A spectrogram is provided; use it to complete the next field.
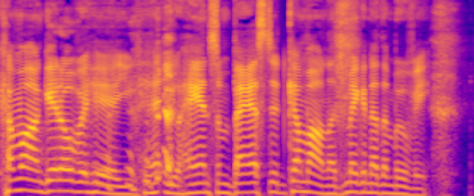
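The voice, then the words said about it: Put-on Boston accent. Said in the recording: “this is my Bostonian.”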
